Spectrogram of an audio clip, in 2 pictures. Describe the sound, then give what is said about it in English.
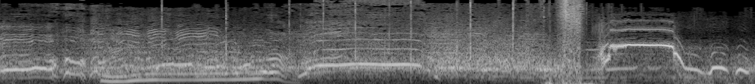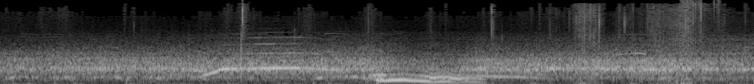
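A large crowd of Minnesota Vikings fans at a stadium in Minneapolis roars and cheers continuously on a Sunday evening as a soldier surprises his family, with high shrieks and whoops rising above the steady wall of noise and a sharp burst of sound partway through. “until he pulls a big surprise, which ignites the crowd.”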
